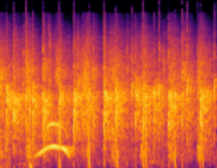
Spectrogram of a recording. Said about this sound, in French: On l'applaudit tous, merci beaucoup, ça fait vraiment plaisir.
